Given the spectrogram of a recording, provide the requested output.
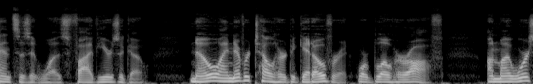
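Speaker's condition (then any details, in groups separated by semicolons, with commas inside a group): No condition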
